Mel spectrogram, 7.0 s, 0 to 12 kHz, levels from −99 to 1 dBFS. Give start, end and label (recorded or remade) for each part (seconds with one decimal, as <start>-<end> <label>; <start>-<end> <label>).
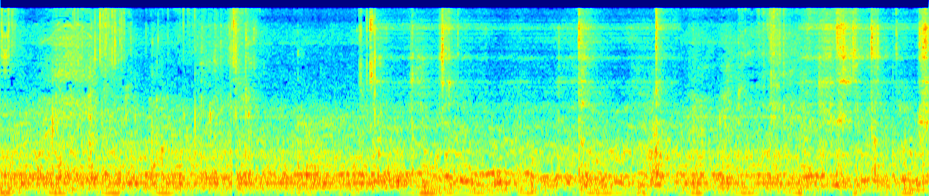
0.0-2.8 recorded; 2.8-5.1 remade; 5.1-6.0 recorded; 6.0-7.0 remade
